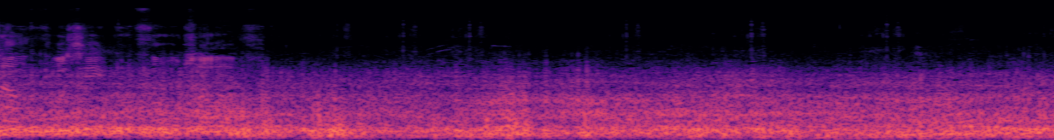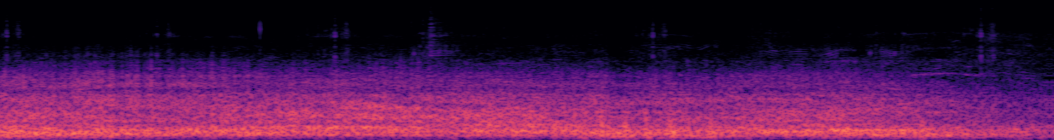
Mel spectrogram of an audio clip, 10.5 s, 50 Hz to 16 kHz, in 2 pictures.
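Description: Avro Vulcan XH558 delta-wing bomber flying past at an air display, a loud continuous broadband jet roar that swells slightly and holds steady, with a voice talking over it.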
